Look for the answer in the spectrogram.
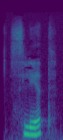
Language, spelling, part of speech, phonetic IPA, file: Russian, след, noun, [s⁽ʲ⁾lʲet], Ru-след.ogg
- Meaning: 1. track, trail 2. footprint, print 3. sole of a sock or stocking 4. trace, sign, vestige 5. mark, print, legacy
